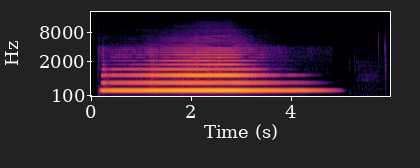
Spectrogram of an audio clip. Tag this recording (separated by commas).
Musical instrument, woodwind instrument, Music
